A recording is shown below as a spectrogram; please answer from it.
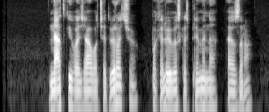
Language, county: Lithuanian, Kaunas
